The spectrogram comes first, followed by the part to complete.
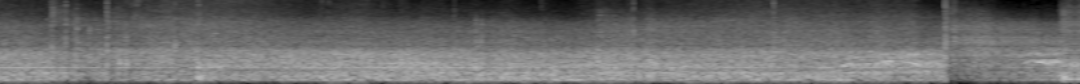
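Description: Ice hockey game heard from the stands: a steady wash of skates on the ice and arena noise, with sharp clicks of sticks and puck and spectators' voices. The noise dips briefly near the end.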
